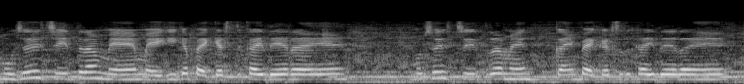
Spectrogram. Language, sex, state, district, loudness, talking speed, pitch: Hindi, female, Madhya Pradesh, Dhar, -15 LUFS, 170 wpm, 225 Hz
